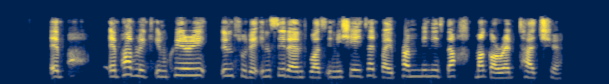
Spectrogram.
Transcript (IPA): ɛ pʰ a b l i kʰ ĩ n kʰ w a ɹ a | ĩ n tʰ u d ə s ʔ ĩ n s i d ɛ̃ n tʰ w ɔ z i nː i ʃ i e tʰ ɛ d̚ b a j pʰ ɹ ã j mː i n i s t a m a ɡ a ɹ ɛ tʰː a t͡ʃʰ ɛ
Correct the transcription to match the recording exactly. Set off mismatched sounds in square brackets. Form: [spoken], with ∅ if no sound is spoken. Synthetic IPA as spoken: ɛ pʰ a b l i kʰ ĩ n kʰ w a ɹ [i] | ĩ n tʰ u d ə [∅] ʔ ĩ n s i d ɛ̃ n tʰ w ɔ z i [n] i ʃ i e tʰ ɛ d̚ b a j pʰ ɹ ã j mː i n i s t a m a ɡ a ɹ ɛ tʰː a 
